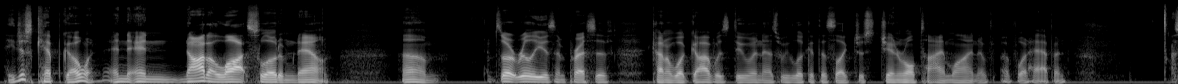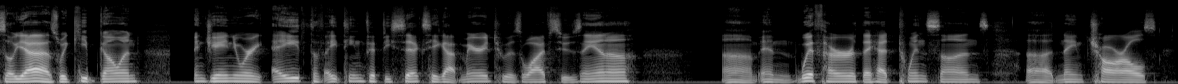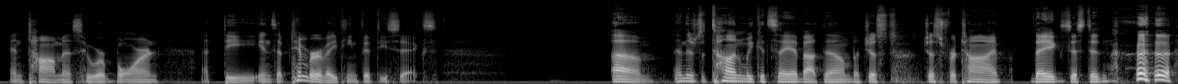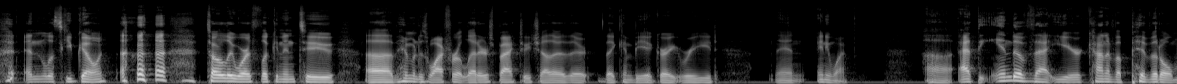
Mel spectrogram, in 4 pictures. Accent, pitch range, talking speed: American, 95-125 Hz, 165 wpm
